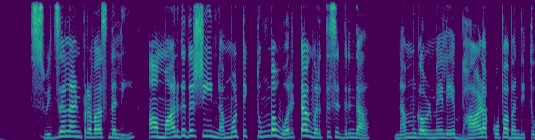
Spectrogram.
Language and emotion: Kannada, angry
